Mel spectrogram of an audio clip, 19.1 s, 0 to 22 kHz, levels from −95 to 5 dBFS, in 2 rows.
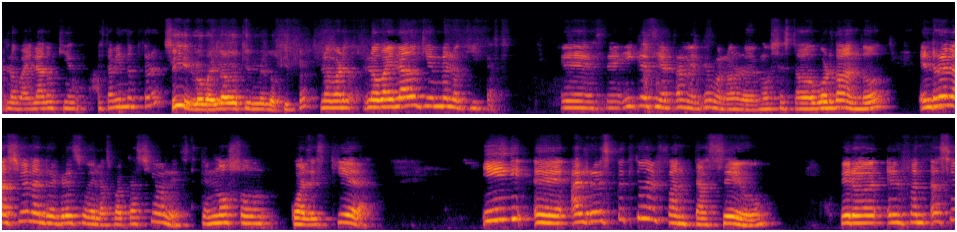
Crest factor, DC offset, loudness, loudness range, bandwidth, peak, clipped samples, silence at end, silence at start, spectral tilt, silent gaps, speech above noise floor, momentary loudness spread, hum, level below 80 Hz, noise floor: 16 dB; under 0.1%; -21 LUFS; 4 LU; 9.4 kHz; -4 dBFS; under 0.1%; 0 s; 0 s; -5.5 dB/octave; none; 48 dB; 12 LU; none; -64 dBFS; -68 dBFS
